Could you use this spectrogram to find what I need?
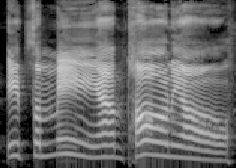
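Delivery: put-on high, drawn-out Mario-style Italian accent; mock Italian accent. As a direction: mimic a terrible Italian accent, stretching the name. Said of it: "you literally just said".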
